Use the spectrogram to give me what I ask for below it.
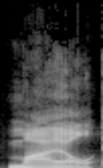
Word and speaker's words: Mayall: Rick Mile, MAYALL.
